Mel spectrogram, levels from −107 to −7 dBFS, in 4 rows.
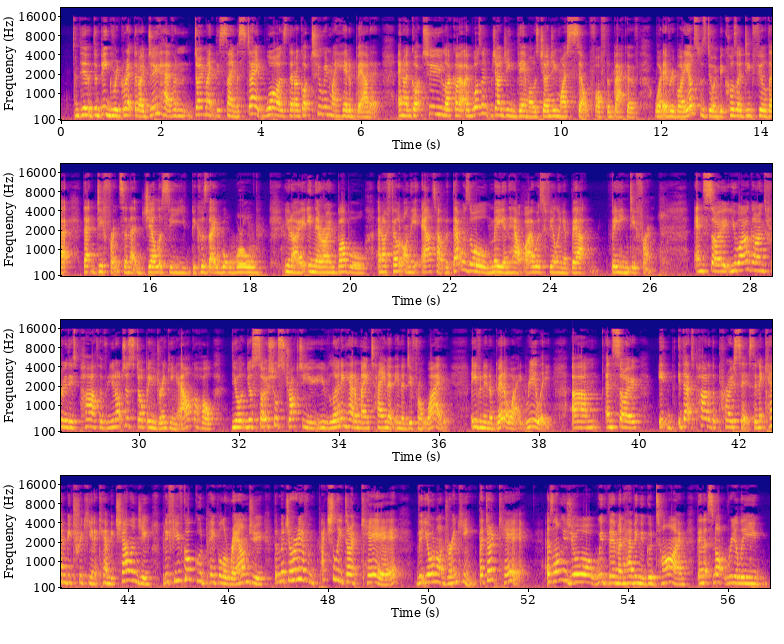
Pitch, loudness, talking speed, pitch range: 215 Hz, -16 LUFS, 190 wpm, 200-250 Hz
